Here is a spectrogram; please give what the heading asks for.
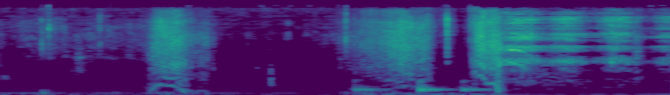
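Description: A zipper rasps in a few quick pulls: one short zip, then a longer, scratchier run ending in a sharp final tug. No one speaks.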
